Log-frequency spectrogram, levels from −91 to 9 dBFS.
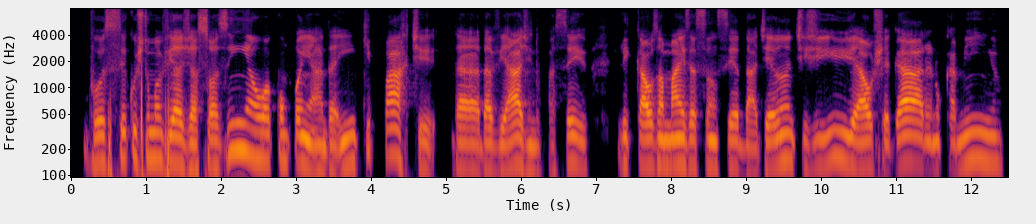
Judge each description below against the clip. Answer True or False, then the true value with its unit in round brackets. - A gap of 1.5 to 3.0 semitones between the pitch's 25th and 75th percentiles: False (3.6 semitones)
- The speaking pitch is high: False (130 Hz)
